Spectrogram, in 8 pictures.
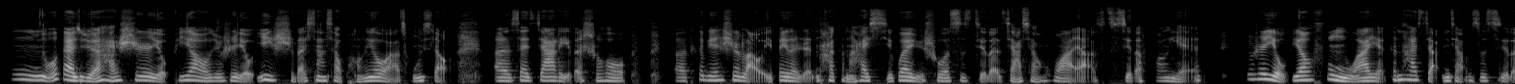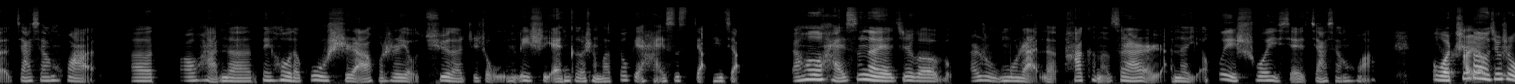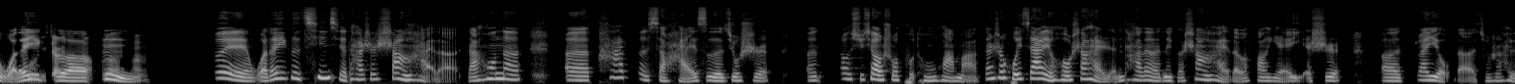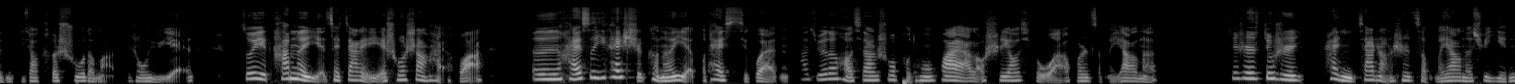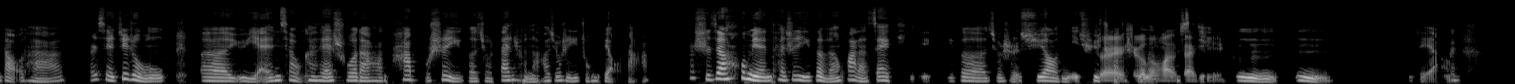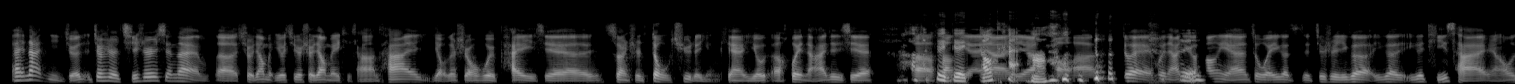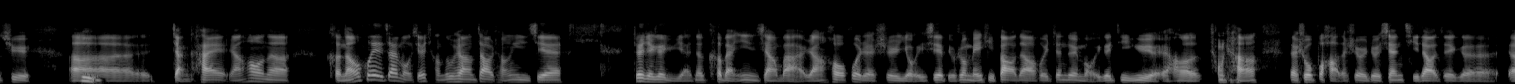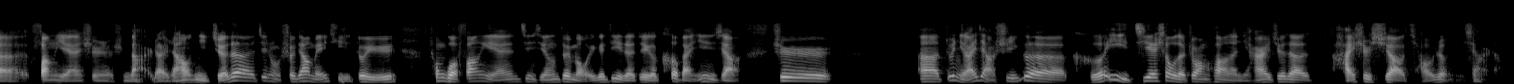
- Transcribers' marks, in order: chuckle; laugh; laughing while speaking: "通常"
- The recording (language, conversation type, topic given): Chinese, podcast, 你觉得哪种语言最让你有回到家的感觉？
